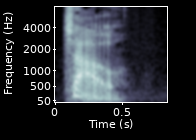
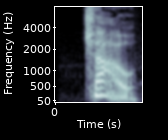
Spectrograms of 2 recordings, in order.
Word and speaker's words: ciao: In Italian, you say ciao. – Ciao. – Ciao. Now, be careful with the pronunciation of this word. Quite often people think it's ciao, almost as if it's spelled C-H-O-W, but it's not.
